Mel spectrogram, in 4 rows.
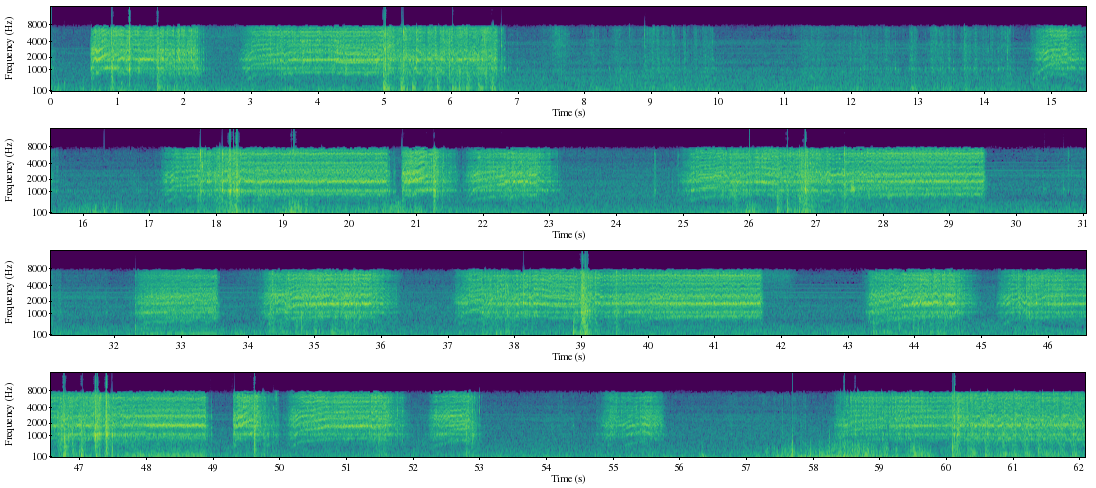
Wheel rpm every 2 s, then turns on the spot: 160, 140, 180, 60, 10, 10, 10, 40, 80, 240, 180, 80, 100, 190, 190, 10, 100, 150, 70, 200, 200, 60, 140, 220, 150, 160, 40, 50, 10, 160, 190.
6-14 54-56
